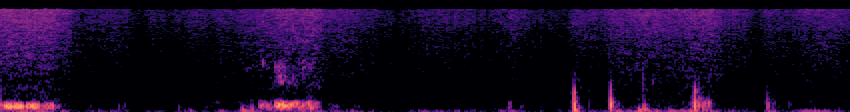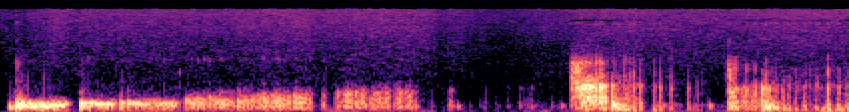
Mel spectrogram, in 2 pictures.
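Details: Stomach growling (borborygmi): low gurgling rumbles and short bubbling pops coming from the belly in bursts, the ordinary sound of gas and fluid moving through the gut.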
